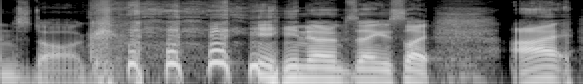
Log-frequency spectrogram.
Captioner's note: laughs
